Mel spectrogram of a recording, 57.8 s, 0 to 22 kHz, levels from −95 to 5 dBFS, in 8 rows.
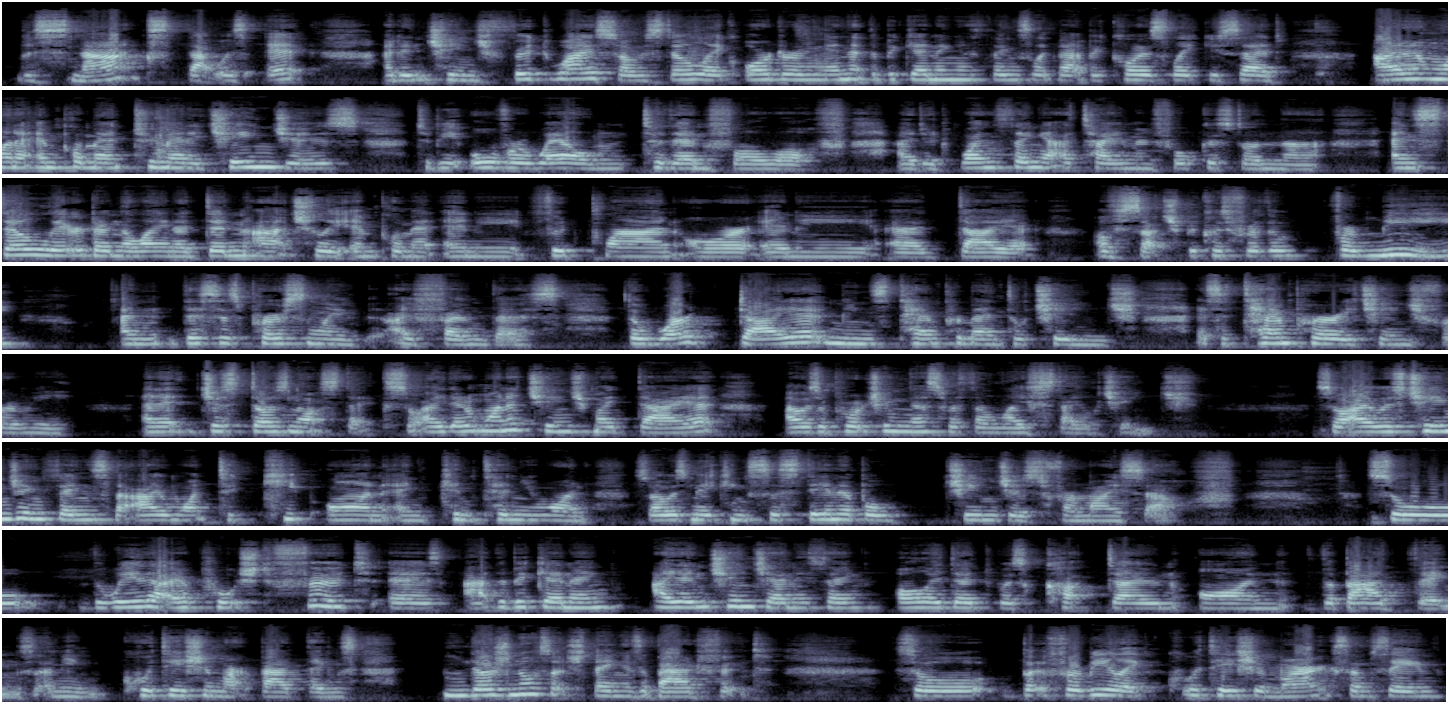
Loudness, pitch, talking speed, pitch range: -23 LUFS, 215 Hz, 195 wpm, 200-230 Hz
